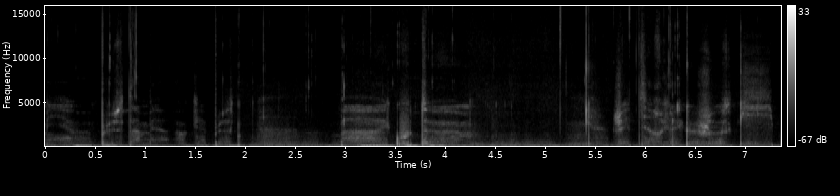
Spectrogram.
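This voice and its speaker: Whispering in a soothing tone, a woman speaks at a very slow pace over noticeable background noise. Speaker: ASMR creator. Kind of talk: ASMR roleplay comfort talk to help sleep. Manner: whispered, soothing.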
